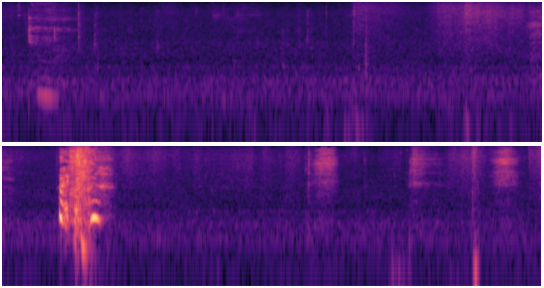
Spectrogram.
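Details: Single forceful, congested-sounding sneeze in a quiet room with faint sniffs around it; old recording, person unsure whether sick at the time but possibly; stuffy sneezing.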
